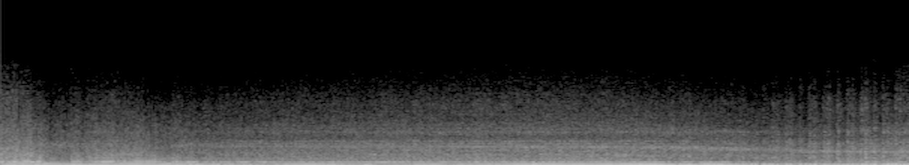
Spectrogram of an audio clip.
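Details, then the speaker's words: Rear engine of twin-engine Toyota Starlet with new Haltech ECU; big cams give a very loud, lumpy, loping idle at only eight inches of vacuum, exhaust exiting under the car; healthy big-cam idle. "there's no doubt about it it's very very loud this has an exhaust that just exits out the bottom of the car we have eight inches of vacuum at idle and you can tell it's very very lumpy"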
